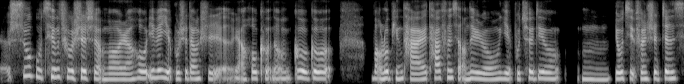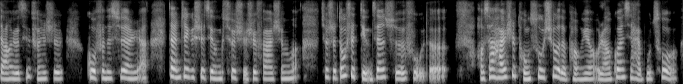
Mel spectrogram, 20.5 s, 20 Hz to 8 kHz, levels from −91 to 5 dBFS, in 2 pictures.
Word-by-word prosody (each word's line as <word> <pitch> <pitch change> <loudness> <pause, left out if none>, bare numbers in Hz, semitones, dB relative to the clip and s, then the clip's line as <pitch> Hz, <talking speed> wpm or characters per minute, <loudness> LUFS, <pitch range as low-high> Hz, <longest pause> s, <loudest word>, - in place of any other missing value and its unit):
说 320 +1 0
不 285 -4 -2
清 285 +3 0
楚 260 -2 +1
是 245 +1 +4
什 220 -2 -1
么， 200 0 0
然 200 0 0
后 235 +1 +2
因 255 - -1
为 265 +1 +3
也 230 -3 +4
不 220 - -2
是 225 +2 -2
当 220 -1 +1
事 220 -1 -3
人， 275 +5 -4
然 225 - -1
后 225 +3 +1
可 235 +3 -1
能 235 -1 -3
各 245 0 +4
个 225 -1 +3 0.6
网 225 -2 -1
络 235 - +5
平 225 -1 -1
台， 200 -1 +3
它 240 0 +2
分 255 +1 -1
享 215 -2 -2
的 215 - -2
内 225 +1 +2
容 205 0 0
也 210 -1 0
不 210 - -5
确 235 +2 +1
定。 225 +1 0 0.3
嗯， 200 0 -3
有 220 -1 +4
几 225 - -1
分 220 0 +1
是 220 +1 0
真 230 +2 +3
相， 225 -2 -1
有 210 - +2
几 215 +8 -7
分 220 -2 -3
是 225 0 -2 0.3
过 260 - +3
分 245 0 -2
地 230 - 0
渲 250 +2 +1
染。 235 +3 -1 0.3
但 295 -3 +5
这 290 0 +1
个 265 - -3
事 270 - -1
情 240 -3 +1
确 250 +3 -2
实 - - -4
是 225 +2 0
发 215 -1 -1
生 220 +1 -3
了， 255 - -4 0.3
就 280 - -3
是 250 -2 -1
都 305 +6 +1
是 305 - +1
顶 220 -6 +1
尖 270 +7 +3
学 220 -6 0
府 230 0 -3
的， 280 0 -2 0.4
好 230 -3 -2
像 280 +5 +3
还 255 +1 +5
是 330 +3 -1
同 215 -8 +1
宿 260 +5 -1
舍 285 +1 +2
的 215 - +3
朋 200 0 -3
友， 210 0 -1
然 195 -1 +1
后 200 - 0
关 275 +4 +2
系 280 -2 -3
还 205 -6 -1
不 210 +3 -4
错。 255 +4 0
然 - - -5
230 Hz, 265 characters per minute, -21 LUFS, 215-255 Hz, 0.6 s, 络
